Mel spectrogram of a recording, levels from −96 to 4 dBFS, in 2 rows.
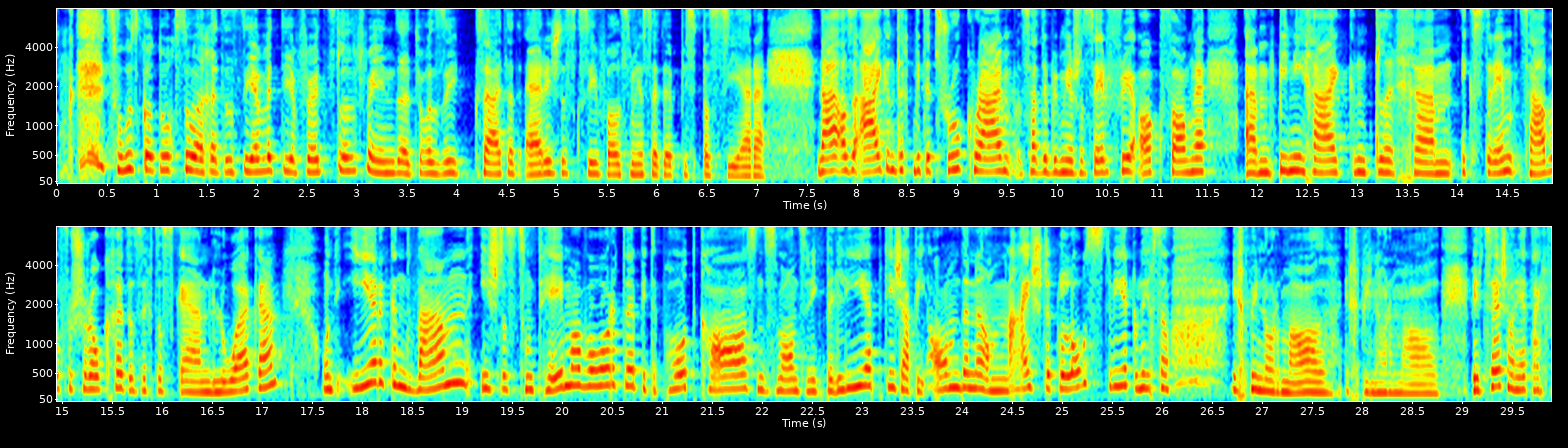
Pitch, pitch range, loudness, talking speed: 215 Hz, 195-235 Hz, -16 LUFS, 170 wpm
